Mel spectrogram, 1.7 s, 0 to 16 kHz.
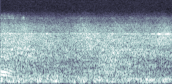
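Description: A Jet2 airliner takes off from Malaga Airport's runway 13 on a stormy morning, bound for Birmingham; a loud, steady broadband engine roar fills the whole stretch without a break.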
